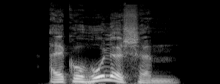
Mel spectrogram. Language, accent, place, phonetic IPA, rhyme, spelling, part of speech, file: German, Germany, Berlin, [alkoˈhoːlɪʃm̩], -oːlɪʃm̩, alkoholischem, adjective, De-alkoholischem.ogg
- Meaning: strong dative masculine/neuter singular of alkoholisch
